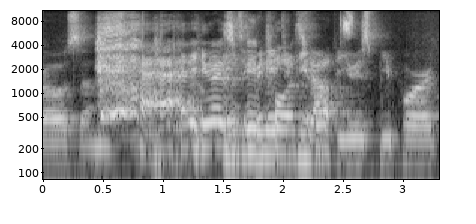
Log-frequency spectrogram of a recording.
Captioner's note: laughs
